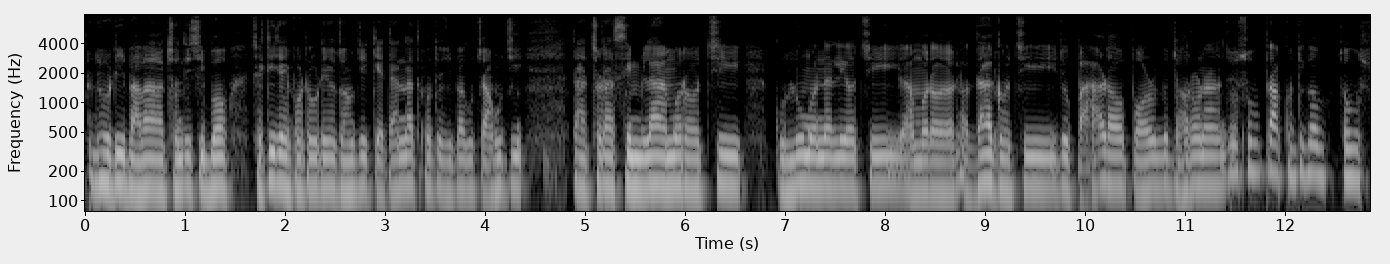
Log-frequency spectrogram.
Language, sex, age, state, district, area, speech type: Odia, male, 45-60, Odisha, Jajpur, rural, spontaneous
